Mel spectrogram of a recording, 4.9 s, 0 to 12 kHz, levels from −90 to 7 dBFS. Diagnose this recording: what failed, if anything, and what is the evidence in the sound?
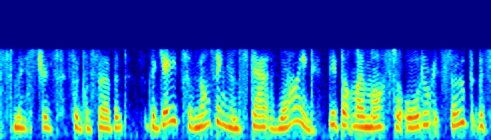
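The speech has passed through a G.729 codec, the codec stage of a VoIP path. The damage is plainly audible: the speech sounds rough and slightly synthetic, as if rebuilt from a filter and a few pulses rather than carried as a waveform, which fits the 8 kbit/s G.729A variant. On a spectrogram, the energy stops sharply at 4 kHz throughout, and the harmonics look grainy and less continuous than in clean speech.

VoIP packet loss concealed by the speech codec shows at the network stage at 0.95–1.00 s, 2.65–2.71 s and 4.28–4.35 s. Each gap covers about 30 ms of missing audio, consistent with one lost packet. The decoder fills each gap by repeating its last pitch and filter at falling gain, so the speech is stretched into a brief buzzy tone or coloured noise that fades, and stays weak for a moment after the gap. 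On the waveform, the envelope decays smoothly with no hard dropout.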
